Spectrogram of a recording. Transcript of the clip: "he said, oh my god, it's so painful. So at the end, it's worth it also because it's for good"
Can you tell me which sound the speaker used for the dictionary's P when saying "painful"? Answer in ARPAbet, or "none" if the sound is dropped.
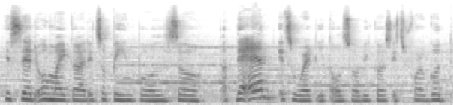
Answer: P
